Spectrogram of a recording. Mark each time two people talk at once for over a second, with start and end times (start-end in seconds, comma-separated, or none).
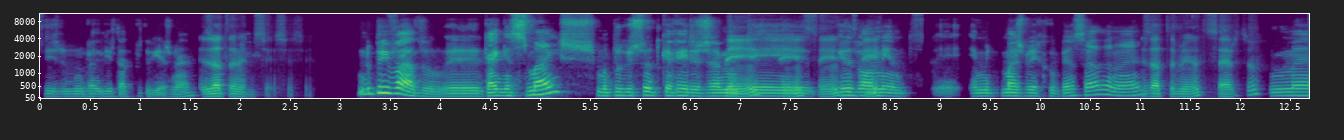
6.9-8.5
